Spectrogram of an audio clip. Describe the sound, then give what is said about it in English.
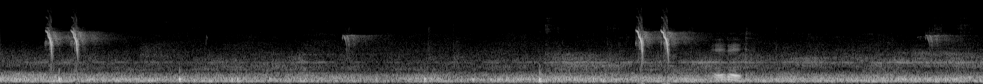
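A wild crossbill, which sounds like the Sitkensis type, gives sharp, high chip calls in quick pairs from the trees, repeated a few times, over a steady low rumbling background hum. “Oh, sounds like one of the Sitkensis birds is here in the trees.”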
